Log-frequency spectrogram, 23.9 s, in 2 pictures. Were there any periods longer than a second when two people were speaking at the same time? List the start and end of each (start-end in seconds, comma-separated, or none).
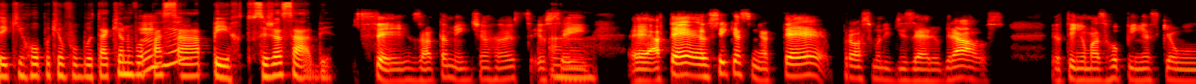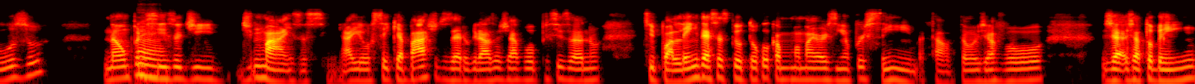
none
